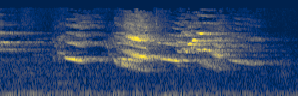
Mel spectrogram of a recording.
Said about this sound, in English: Whereas this? That's a pied butcher bird.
